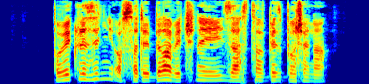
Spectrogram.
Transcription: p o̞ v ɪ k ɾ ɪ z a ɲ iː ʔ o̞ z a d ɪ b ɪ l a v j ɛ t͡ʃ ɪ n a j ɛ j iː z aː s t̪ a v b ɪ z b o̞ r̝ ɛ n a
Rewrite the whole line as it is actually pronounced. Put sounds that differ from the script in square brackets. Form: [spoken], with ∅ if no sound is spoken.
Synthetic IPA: p o̞ v ɪ k [l] ɪ z [ɛ] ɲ iː ʔ o̞ [s] a d ɪ b ɪ l a v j ɛ t͡ʃ ɪ n a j ɛ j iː z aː s t̪ a v b ɪ z b o̞ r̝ ɛ n a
